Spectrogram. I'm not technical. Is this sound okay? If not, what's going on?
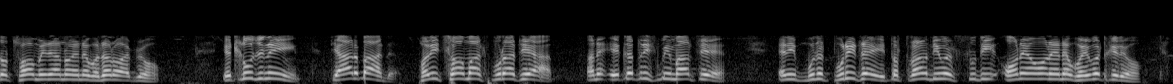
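Yes, the sound is in good technical shape, with nothing going wrong in it that you'd need to worry about.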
